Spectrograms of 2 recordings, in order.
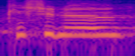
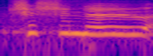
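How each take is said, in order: First: The city name is said the local way. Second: The city name is said the anglicized way. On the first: The speaker calls it right. "I had to go online to know how to pronounce it" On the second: The speaker calls it wrong. "I knew I was saying it wrong"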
